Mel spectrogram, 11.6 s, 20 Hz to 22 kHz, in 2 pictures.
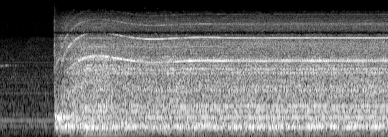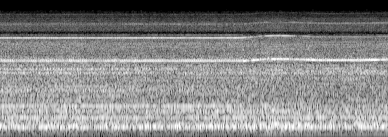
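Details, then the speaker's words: Motor of a homemade mini lathe at about 1160 rpm after adding dimpled foam sound insulation: loud, steady whirr with a high thin whine; still reads 80 decibels, no quieter, but sounds mechanically sound. "What would you say if I said that's absolutely no different? It's still 80 decibels."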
